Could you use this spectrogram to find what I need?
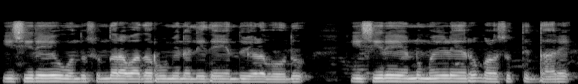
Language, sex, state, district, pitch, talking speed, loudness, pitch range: Kannada, male, Karnataka, Koppal, 135 Hz, 125 wpm, -16 LUFS, 130-140 Hz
